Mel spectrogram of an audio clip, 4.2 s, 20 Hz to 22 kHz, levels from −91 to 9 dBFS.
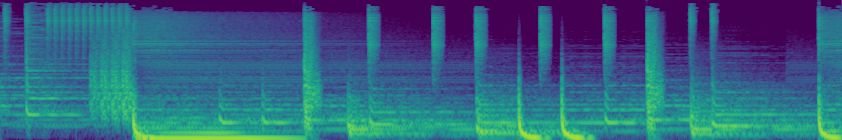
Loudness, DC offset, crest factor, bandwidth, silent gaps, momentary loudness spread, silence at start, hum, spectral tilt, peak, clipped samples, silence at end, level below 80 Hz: -16 LUFS; under 0.1%; 14 dB; 19.5 kHz; none; 10 LU; 0 s; none; -5.5 dB/octave; 0 dBFS; under 0.1%; 0 s; -18 dBFS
